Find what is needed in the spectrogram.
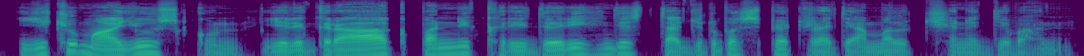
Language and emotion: Kashmiri, sad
